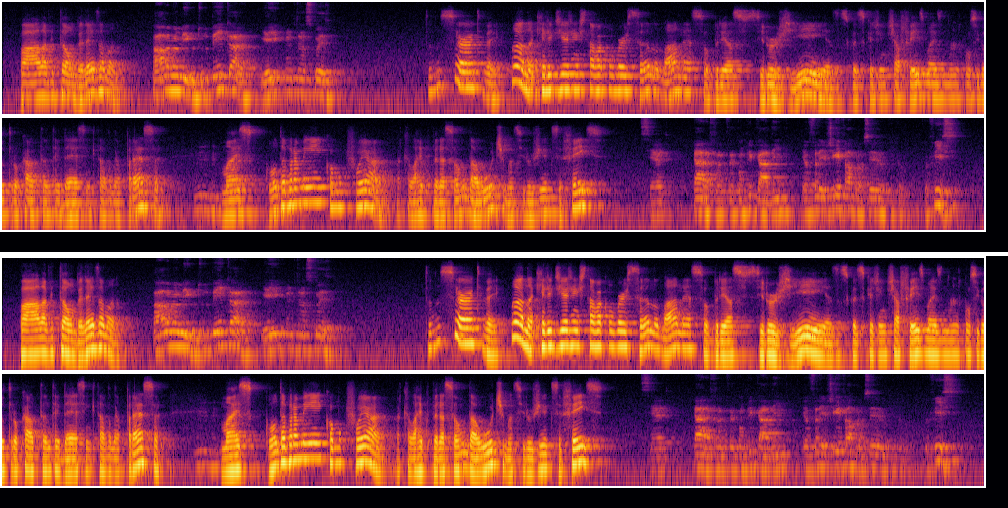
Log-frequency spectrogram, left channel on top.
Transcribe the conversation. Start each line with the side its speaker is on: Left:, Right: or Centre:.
Right: Fala, Vitão, beleza, mano?
Left: Fala, meu amigo, tudo bem, cara? E aí, como estão as coisas?
Right: Tudo certo, velho. Mano, aquele dia a gente tava conversando lá, né, sobre as cirurgias, as coisas que a gente já fez, mas não conseguiu trocar tanta ideia assim que tava na pressa.
Left: Uhum.
Right: Mas conta pra mim aí como que foi a, aquela recuperação da última cirurgia que você fez?
Left: Certo. Cara, foi, foi complicado, hein? Eu falei, eu cheguei a falar pra você o que que eu, que eu fiz,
